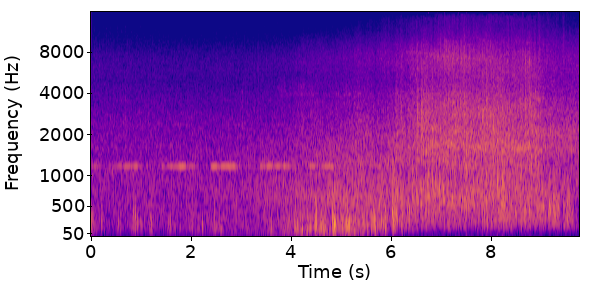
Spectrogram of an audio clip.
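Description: Arriva Trains Wales Class 175 diesel multiple unit approaching and running past close by at speed without stopping, its rush of wheels and air building to its loudest from about six to nine and a half seconds in. In the first half a reversing alarm beeps about once a second, then stops.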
